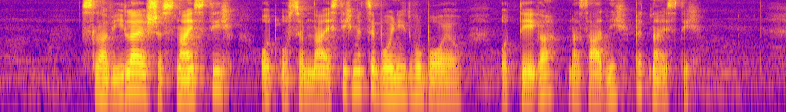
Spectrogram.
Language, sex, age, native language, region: Slovenian, female, 30-49, Slovenian, Drava region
